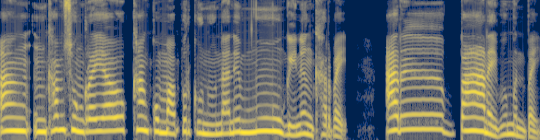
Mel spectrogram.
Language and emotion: Bodo, disgusted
